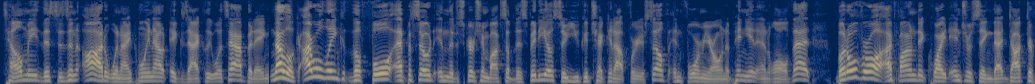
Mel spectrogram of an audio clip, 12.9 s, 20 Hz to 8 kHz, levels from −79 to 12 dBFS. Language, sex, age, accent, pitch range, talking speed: English, male, 20-39, American, 120-165 Hz, 235 wpm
